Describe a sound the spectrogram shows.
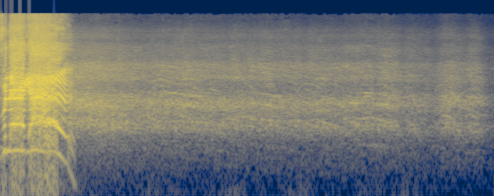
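A large crowd cheers.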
